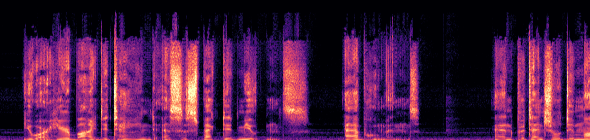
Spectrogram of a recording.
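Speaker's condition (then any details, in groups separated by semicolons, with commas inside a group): No condition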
